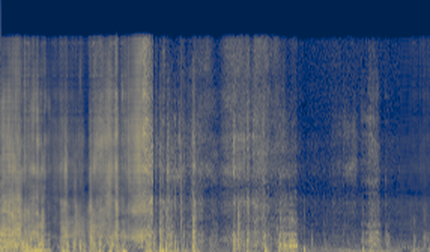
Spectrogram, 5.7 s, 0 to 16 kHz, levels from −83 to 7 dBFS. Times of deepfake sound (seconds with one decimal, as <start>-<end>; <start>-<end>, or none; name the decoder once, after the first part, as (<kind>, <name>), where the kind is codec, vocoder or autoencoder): 0.0-1.9 (vocoder, Vocos); 5.3-5.7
